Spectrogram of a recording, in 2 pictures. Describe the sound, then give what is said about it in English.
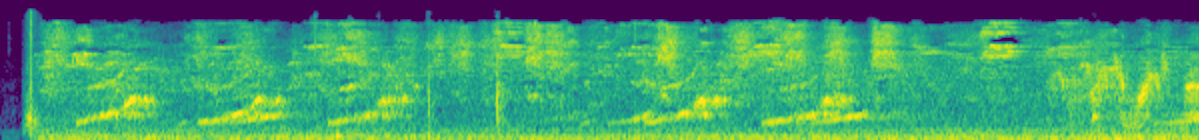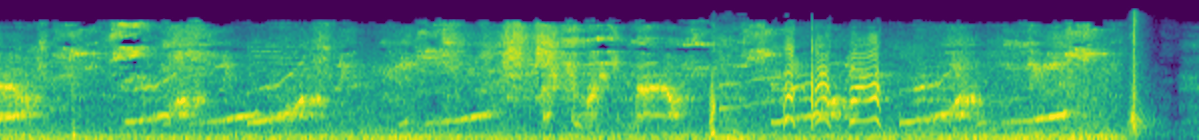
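A lyrebird in a zoo imitates the zoo's evacuation siren a day after it sounded, repeating short rising whooping calls in quick pairs and groups with a steady rhythm, fairly loud over a constant low outdoor rumble. “Now, if you don't know what a lyrebird is, basically they can mimic many things.”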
